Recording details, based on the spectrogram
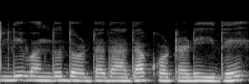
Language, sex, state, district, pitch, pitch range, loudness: Kannada, male, Karnataka, Bidar, 180 Hz, 170-185 Hz, -15 LUFS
